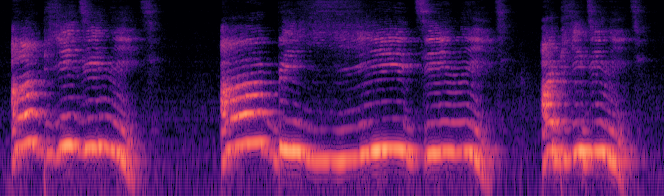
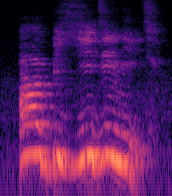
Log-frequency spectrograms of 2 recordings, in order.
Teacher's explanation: when I pronounce it really fast, ye becomes yi.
